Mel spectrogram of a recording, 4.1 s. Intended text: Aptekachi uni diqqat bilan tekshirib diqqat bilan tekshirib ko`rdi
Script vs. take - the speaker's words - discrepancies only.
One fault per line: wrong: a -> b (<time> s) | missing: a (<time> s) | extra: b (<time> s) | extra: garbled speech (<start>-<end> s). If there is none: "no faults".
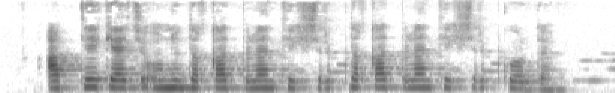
no faults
